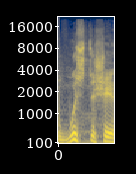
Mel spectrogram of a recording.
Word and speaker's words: Worcestershire: We need a good few glugs of Worcester sauce or Worcestershire sauce or Worcestershire sauce, however you want to pronounce it.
